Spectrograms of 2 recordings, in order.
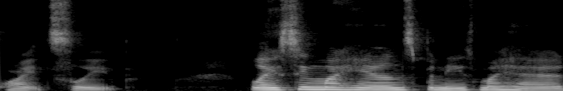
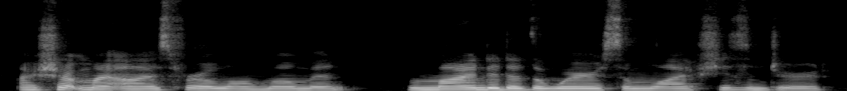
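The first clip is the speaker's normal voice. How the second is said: ordinary delivery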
